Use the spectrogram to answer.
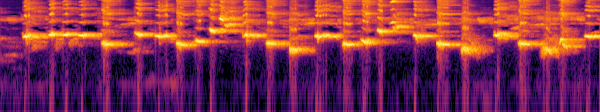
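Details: Continuous White-rumped shama song meant to draw another bird into singing: rapid series of looping whistled phrases, each a quick down-slur followed by upward flicks, with thin high overtones throughout.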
